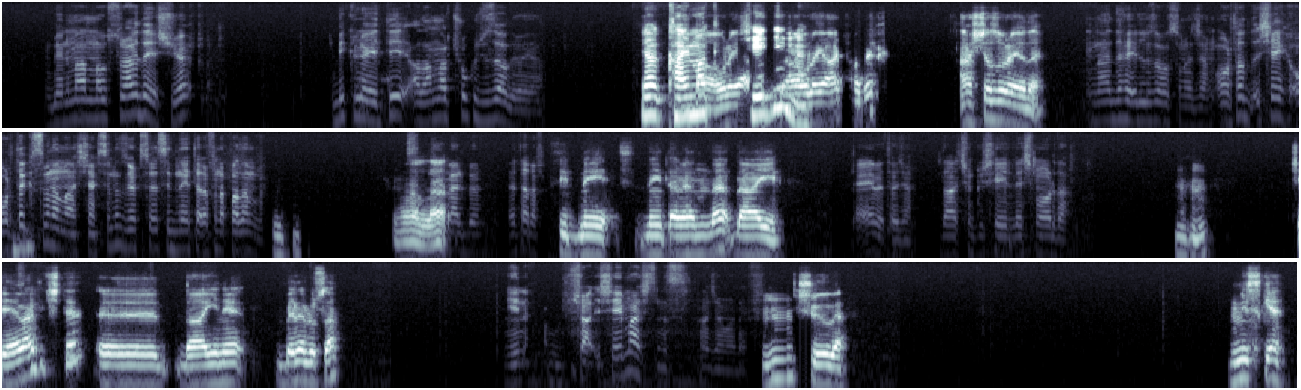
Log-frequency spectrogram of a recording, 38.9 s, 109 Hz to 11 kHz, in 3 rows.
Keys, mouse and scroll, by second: 1.4 3, 1.5 click, 2.8 shift+middle click, 3.7 e, 5.6 g, 12.3-13.5 middle drag, 13.5 KP_3, 14.4-15.1 shift+middle drag, 15.1 ctrl+r, 18.3 Tab, 18.7 alt+z, 18.8-19.2 scroll down 2, 19.2-20.6 middle drag, 20.6-21.1 scroll down 2, 21.1-22.5 middle drag, 22.5 scroll down 2, 22.7-24.2 middle drag, 24.2-24.6 scroll up 2, 24.6-27.2 middle drag, 27.2 click, 27.5 click, 27.8 g, 29.6 KP_3, 29.9-30.6 scroll up 3, 30.6-31.2 shift+middle drag, 31.2 Tab, 31.5-32.4 scroll up 6, 32.4 ctrl+r, 36.0 Tab, 36.1 scroll down 2, 36.3-37.8 middle drag, 37.8 scroll down 2, 38.0-38.5 middle drag, 38.5 KP_3.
